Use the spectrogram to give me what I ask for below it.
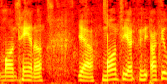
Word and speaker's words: Montagne: A lot of people say Montagne, a lot of people say Montaigne, some people just say fuck it and call him Montana.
